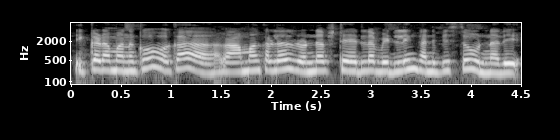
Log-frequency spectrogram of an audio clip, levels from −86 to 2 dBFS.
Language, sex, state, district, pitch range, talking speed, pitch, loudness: Telugu, female, Andhra Pradesh, Annamaya, 215-245 Hz, 135 wpm, 230 Hz, -13 LUFS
